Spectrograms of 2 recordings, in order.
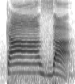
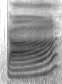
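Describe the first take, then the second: First: Said in the usual way. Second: "Casa" split into long rising "Ca", pause, "sa"; syllable by syllable. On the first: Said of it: "Próxima palavra foi o quê?". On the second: Shown as a demonstration. Teacher dictating as pupils write, "Casa" in separated syllables. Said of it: "Separe-as em sílabas".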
